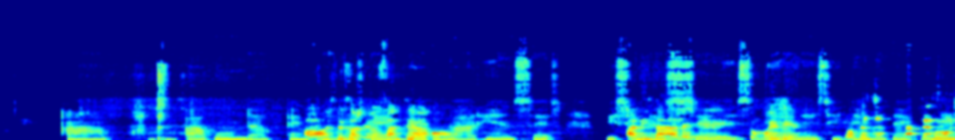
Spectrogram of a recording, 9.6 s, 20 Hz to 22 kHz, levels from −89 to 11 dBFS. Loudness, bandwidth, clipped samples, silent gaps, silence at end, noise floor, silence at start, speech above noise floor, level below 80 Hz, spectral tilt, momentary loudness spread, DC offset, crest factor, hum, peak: -20 LUFS; 16 kHz; under 0.1%; none; 0 s; -77 dBFS; 0.65 s; 56 dB; -84 dBFS; -1.5 dB/octave; 19 LU; under 0.1%; 20 dB; none; -2 dBFS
